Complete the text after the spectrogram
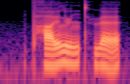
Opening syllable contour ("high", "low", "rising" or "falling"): rising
